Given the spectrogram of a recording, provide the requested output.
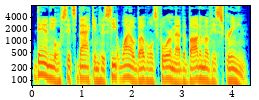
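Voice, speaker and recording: A man's voice: lowish voice, fairly even intonation, normal speed, darkish tone, no echo, studio quality. A man reading scripted story narration for a visual novel.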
